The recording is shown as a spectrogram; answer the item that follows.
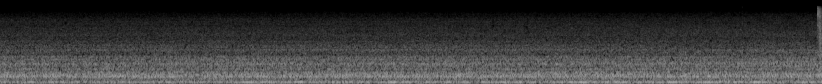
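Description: A laminar flow hood's fan runs steadily: an even hum with airy noise.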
